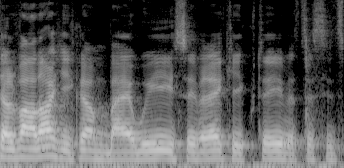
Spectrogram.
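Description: A man's unremarkable speaking voice at a moderate pace and a medium pitch. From Quebec, South Shore of Montreal (Sainte-Julie). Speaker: comedian. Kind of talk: casual chat.

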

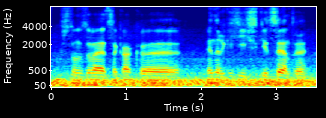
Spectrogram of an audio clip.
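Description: There is loud background noise behind a man whose voice sounds dry with no echo. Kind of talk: casual vlog chat. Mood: reflective, self-deprecating. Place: car.

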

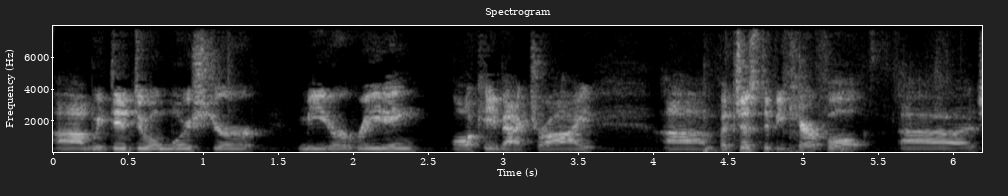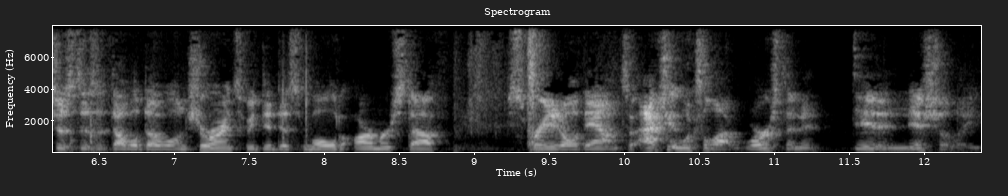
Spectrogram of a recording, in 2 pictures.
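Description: The speaker talks at a fairly quick pace with ordinary pitch variation over light background noise. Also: man. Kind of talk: tutorial. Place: bathroom.

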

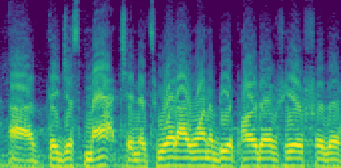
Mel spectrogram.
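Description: Clear background music behind a man speaking at a moderate pace. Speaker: new head basketball coach. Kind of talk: interview answer. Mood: warm, earnest. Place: hall. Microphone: lapel.

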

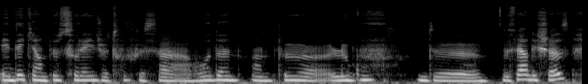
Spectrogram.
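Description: A woman speaks in a dark, mellow tone that is somewhat breathy, with fairly even intonation. The sound is dry with no echo, and the background is quiet. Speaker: lifestyle vlogger. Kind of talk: casual vlog chat. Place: car. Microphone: phone near.

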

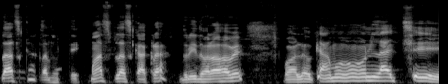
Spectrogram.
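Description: A man speaks in a plain, everyday voice with fairly high pitch and lively intonation. The sound is dry and close, with no echo. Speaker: village vlogger. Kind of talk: vlog narration.

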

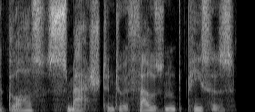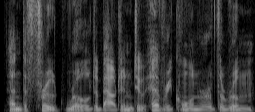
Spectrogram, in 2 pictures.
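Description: Quiet surroundings behind an unforced reading voice.

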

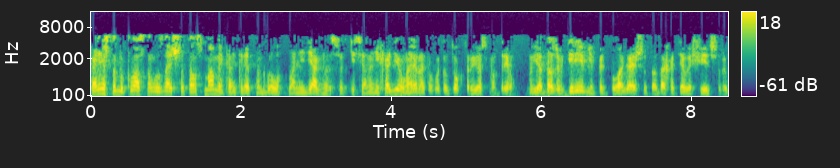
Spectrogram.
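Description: Hardly pausing at all, a man speaks at a very fast pace with big swings in loudness and ordinary pitch variation against a quiet background. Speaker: psychosomatics therapist. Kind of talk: live online consultation. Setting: video call. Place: home room. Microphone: earbuds.

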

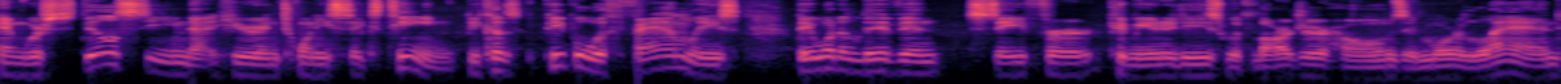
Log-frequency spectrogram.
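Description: A man speaks at a fairly quick pace in a dry sound with no echo. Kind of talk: casual vlog commentary. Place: car. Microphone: phone near.

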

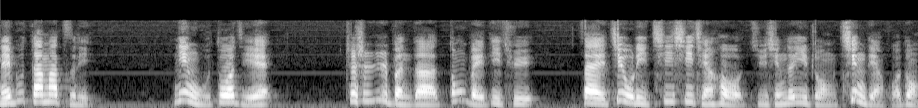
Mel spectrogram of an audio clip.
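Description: Speaking at a very slow pace, a woman at medium pitch uses very wide pitch swings. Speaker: Japanese language teacher. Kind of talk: tutorial.

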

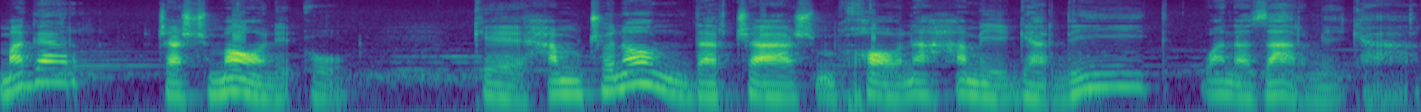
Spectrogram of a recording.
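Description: Over music in the background, a man speaks at a very slow pace in a fairly low voice, with lively intonation and big swings in loudness. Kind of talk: poetry reading.

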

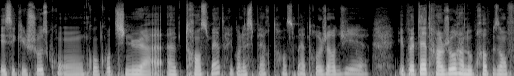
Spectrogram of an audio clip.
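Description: A woman talks at a moderate pace in a fairly low, dark, mellow voice with monotone, flat intonation. The sound is dry, with no echo. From Switzerland. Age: 20s. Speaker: adventurer and family business member; interview guest. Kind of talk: interview. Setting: event venue. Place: meeting room. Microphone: handheld.

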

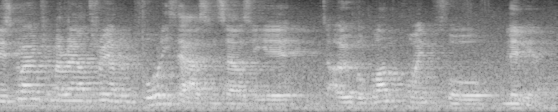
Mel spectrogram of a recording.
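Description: Noticeable background noise and audible room echo surround a male speaker. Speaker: presenter. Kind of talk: keynote presentation speech. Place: stage. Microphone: pa.

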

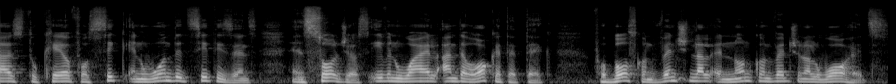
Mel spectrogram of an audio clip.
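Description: The man's tone is dark and mellow, and his delivery keeps a moderate pace. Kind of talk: appeal statement to camera. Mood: serious, urgent. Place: office. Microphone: lapel.

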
